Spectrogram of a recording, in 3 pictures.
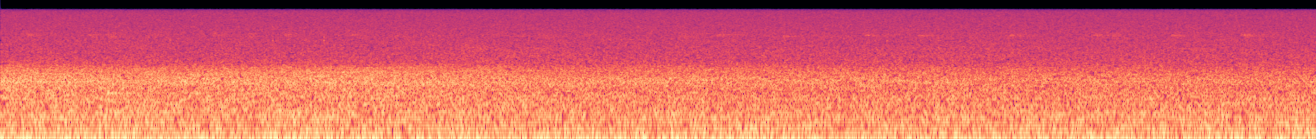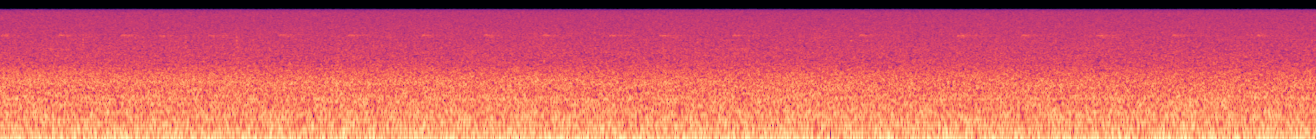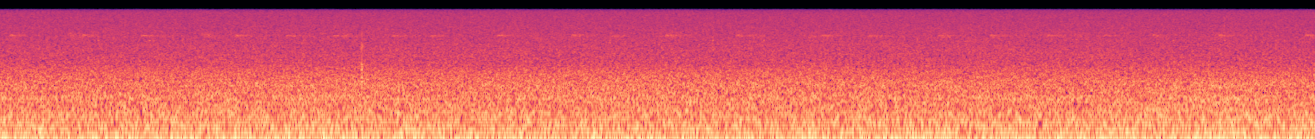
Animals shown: forest ambience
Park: Marsh-Billings-Rockefeller National Historical Park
